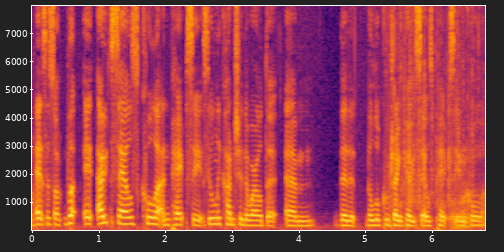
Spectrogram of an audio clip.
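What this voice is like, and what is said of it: Scottish accent. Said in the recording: “your accent I can understand, but there are some people that I cannot from Scotland”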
